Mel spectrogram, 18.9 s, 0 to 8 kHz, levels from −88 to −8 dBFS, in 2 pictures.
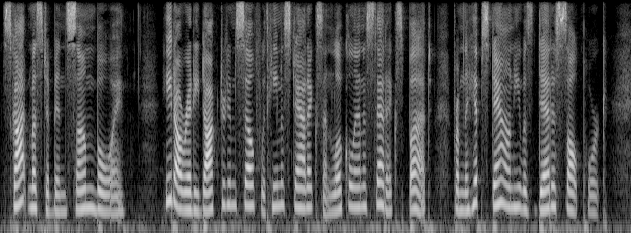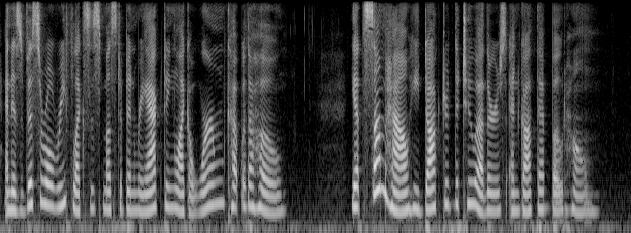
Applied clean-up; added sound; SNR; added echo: none; none; none; none.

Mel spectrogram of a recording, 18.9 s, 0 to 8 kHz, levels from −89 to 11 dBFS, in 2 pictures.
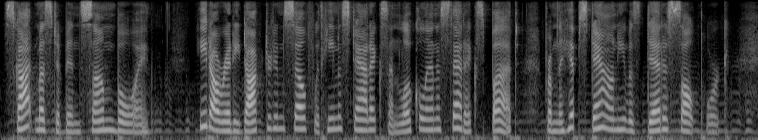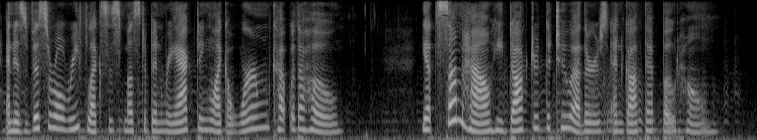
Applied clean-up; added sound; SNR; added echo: neural separator model SepFormer DNS4.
